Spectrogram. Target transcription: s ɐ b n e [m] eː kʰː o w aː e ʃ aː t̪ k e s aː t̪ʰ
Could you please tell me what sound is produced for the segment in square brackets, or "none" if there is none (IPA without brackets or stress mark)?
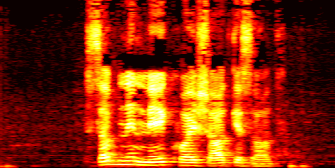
n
